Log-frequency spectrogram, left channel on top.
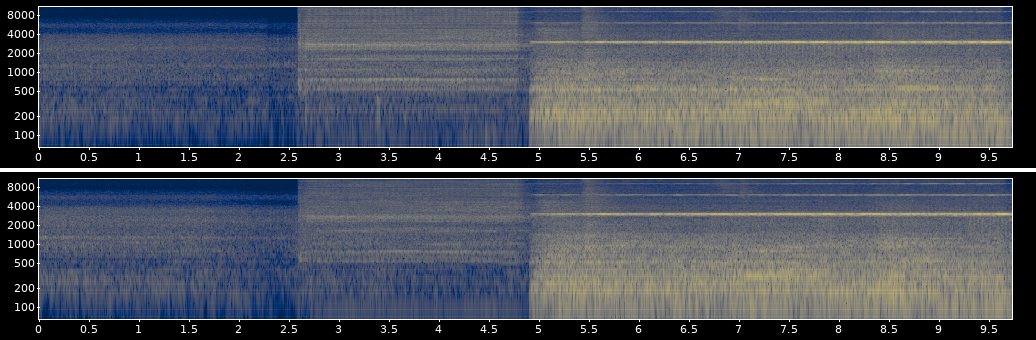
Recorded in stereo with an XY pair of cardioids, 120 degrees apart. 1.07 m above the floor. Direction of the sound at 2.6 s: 55° left.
